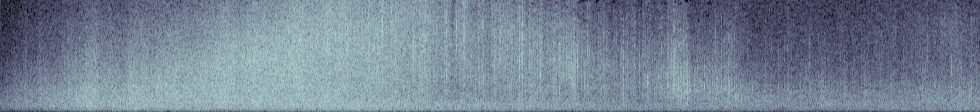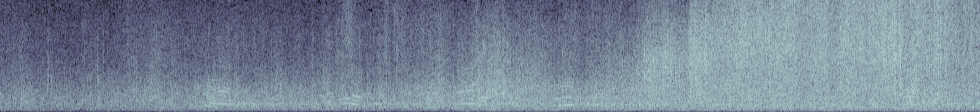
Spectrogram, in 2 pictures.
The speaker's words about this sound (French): On entend le bruit de la mer, on entend le bruit des vagues, mais ce n'est pas en fait le bruit des vagues, ce bruit qui lui ressemble tant, il est généré en fait par une marée d'objets.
